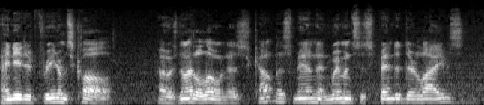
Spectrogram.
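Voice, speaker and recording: Over noticeable background noise, a man with an American accent speaks at a fairly slow pace and a medium pitch, with monotone, flat intonation. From Colorado, Denver. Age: 90s. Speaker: war veteran. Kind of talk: prepared talk to students. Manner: halting.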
